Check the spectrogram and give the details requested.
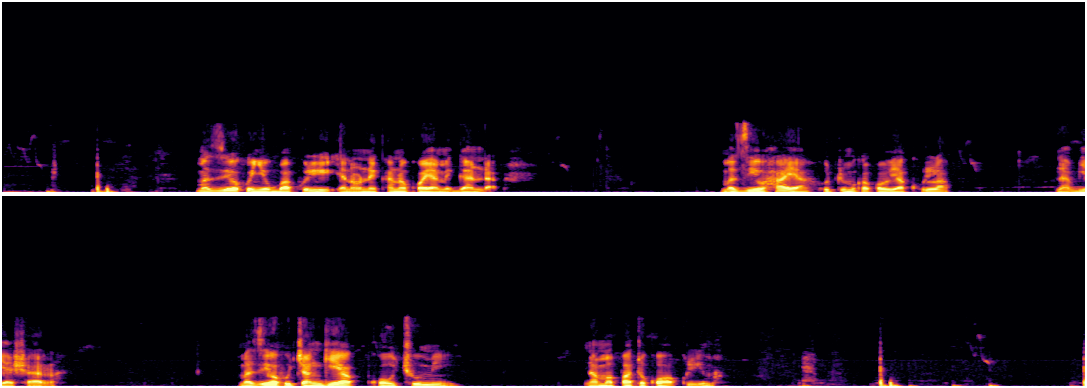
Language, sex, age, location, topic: Swahili, male, 18-24, Nakuru, agriculture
